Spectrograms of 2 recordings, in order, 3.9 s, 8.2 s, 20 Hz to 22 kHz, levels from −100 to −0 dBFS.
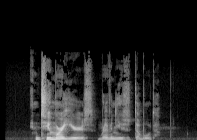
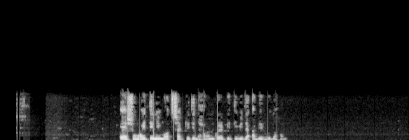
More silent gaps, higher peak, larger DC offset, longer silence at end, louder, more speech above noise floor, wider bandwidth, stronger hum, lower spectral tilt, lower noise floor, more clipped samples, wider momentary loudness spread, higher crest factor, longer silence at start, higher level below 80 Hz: neither; about the same, -4 dBFS vs -2 dBFS; neither; second, 0.8 s vs 2.5 s; second, -23 LUFS vs -17 LUFS; second, 45 dB vs 60 dB; first, 14 kHz vs 8 kHz; neither; about the same, -3 dB/octave vs -4 dB/octave; second, -69 dBFS vs -77 dBFS; neither; first, 20 LU vs 12 LU; about the same, 22 dB vs 20 dB; first, 0.6 s vs 0.45 s; second, -76 dBFS vs -52 dBFS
